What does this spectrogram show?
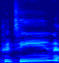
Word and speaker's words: poutine: know, I mean, I I tried I tried Poutine. I'm still The jury's still out on that one. That's a I'm I'm not sure if I'm even pronouncing that correctly, but Poutine.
